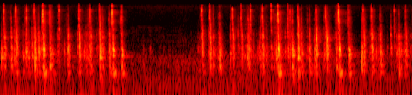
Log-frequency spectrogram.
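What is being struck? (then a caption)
Retro typewriter-style mechanical keyboard with round plastic keycaps. Fast, dense fingertip typing on a retro typewriter-style mechanical keyboard with round plastic keycaps set in chrome rings produces a rapid stream of sharp, bright clicks and clacks. The clicks stop briefly for a moment of near silence, then resume at the same quick pace.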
